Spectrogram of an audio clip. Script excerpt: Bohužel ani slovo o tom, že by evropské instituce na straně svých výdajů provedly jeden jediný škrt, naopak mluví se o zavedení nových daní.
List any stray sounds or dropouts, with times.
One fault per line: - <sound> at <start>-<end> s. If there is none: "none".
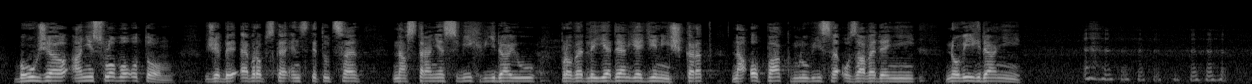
- laugh at 10.8-12.4 s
